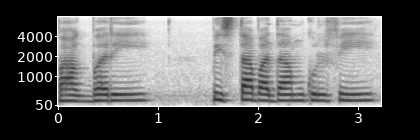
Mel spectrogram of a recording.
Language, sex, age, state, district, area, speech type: Goan Konkani, female, 18-30, Goa, Murmgao, rural, spontaneous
